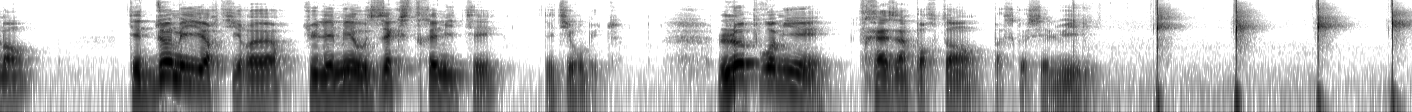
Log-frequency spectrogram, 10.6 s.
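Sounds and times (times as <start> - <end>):
speech: 0.0 - 0.3, 1.0 - 4.7, 5.4 - 8.3
finger snap: 8.6 - 10.5.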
